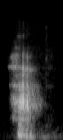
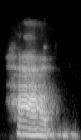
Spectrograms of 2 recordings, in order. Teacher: for the /P/ I didn't feel the vibration because it's unvoiced but the /B/ I felt my vocal folds vibrating right here in my throat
